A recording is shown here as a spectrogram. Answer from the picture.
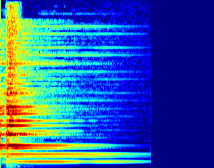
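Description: A single bright notification-bell ding, the bell-icon sound effect of a YouTube subscribe animation, struck once at the start and ringing out, fading away over about a second and a half.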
